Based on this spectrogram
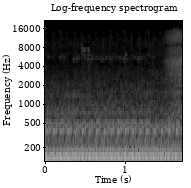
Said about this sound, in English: God, that exhaust leak I got to fix. I got a squeaking belt. No, it sounds great.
